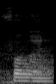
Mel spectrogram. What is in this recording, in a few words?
Eat, Nalik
